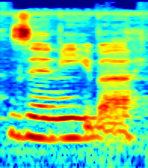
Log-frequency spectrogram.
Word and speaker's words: Zeniba: Yeah, Zeniba. – Okay, so it is the same amount of syllables. Yeah. Yubaba, Zeniba.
